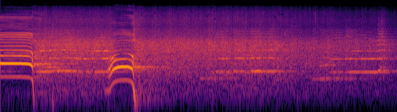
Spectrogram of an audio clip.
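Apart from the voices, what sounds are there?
audience applauding loudly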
